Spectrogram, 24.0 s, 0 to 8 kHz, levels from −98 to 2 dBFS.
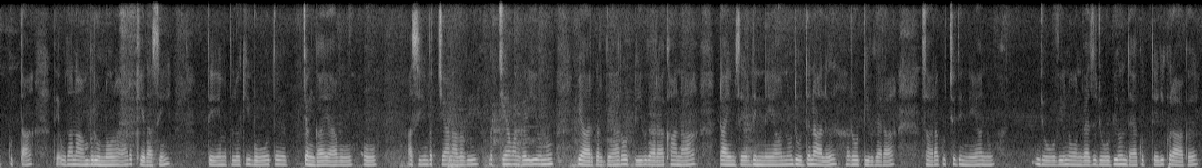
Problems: constant background noise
